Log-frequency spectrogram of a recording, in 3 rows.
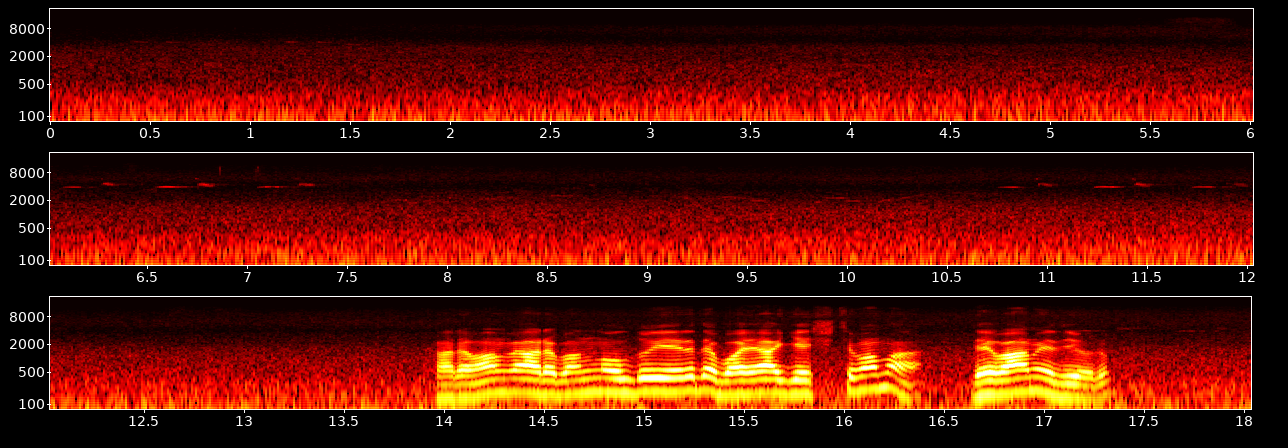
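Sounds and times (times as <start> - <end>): small bird chirping: 6.1 - 8.7, 10.7 - 12.0, 17.1 - 18.0
steady rushing noise: 12.1 - 18.0.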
